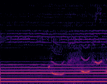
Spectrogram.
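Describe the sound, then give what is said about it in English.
A voice imitates a tornado siren, holding one long, steady, fairly loud wail while its upper tones waver and swoop up and down for about two seconds, with no talking. “Guys, let's do a super tornado siren.”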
